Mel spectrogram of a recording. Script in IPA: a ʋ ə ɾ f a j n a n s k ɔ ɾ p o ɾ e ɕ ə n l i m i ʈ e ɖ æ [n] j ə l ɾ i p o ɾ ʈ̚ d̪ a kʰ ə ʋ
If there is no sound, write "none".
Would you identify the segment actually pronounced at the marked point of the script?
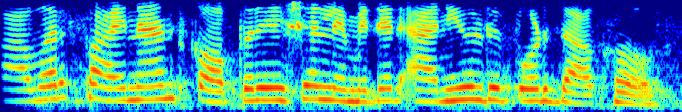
n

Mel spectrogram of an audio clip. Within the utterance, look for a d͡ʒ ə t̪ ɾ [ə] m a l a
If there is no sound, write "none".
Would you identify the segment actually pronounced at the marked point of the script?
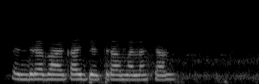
a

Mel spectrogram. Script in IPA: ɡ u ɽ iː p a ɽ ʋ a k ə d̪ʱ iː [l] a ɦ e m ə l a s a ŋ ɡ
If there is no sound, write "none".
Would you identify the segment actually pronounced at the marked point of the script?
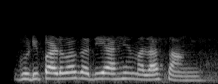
none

